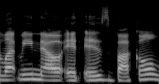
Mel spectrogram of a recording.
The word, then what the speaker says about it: buccal: It's buckle administration. So, it's not like your belt buckle. It's spelled B U C C A L. And you might hear people say bugle.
